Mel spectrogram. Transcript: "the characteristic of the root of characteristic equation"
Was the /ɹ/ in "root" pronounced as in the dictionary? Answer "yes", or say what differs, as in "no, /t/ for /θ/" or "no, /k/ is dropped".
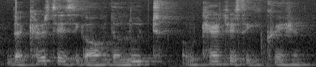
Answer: no, /l/ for /ɹ/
